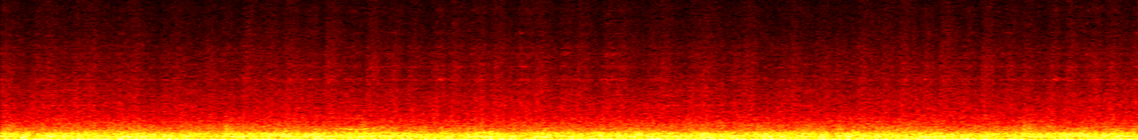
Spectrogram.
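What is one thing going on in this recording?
Steam hisses steadily from a pipe.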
